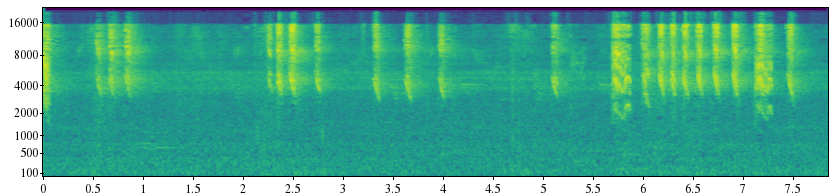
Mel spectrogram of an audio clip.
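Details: Female double-collared seedeater calling, used to warm up a reluctant male. Sparse high chirps come in pairs and singles, then a fast run of about ten bright notes near the end.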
